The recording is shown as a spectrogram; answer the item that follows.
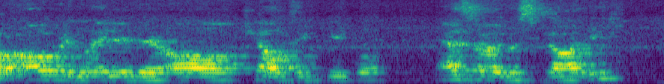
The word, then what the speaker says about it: Celtic: I think Celtic is Celtic, which people say Celtic, but I think the proper pronunciation is actually Celtic.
